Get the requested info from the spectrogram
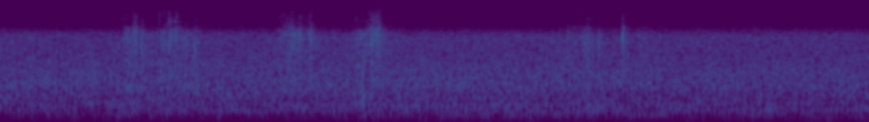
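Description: Near silence: room tone with a faint steady hum and a few faint, brief rustles.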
